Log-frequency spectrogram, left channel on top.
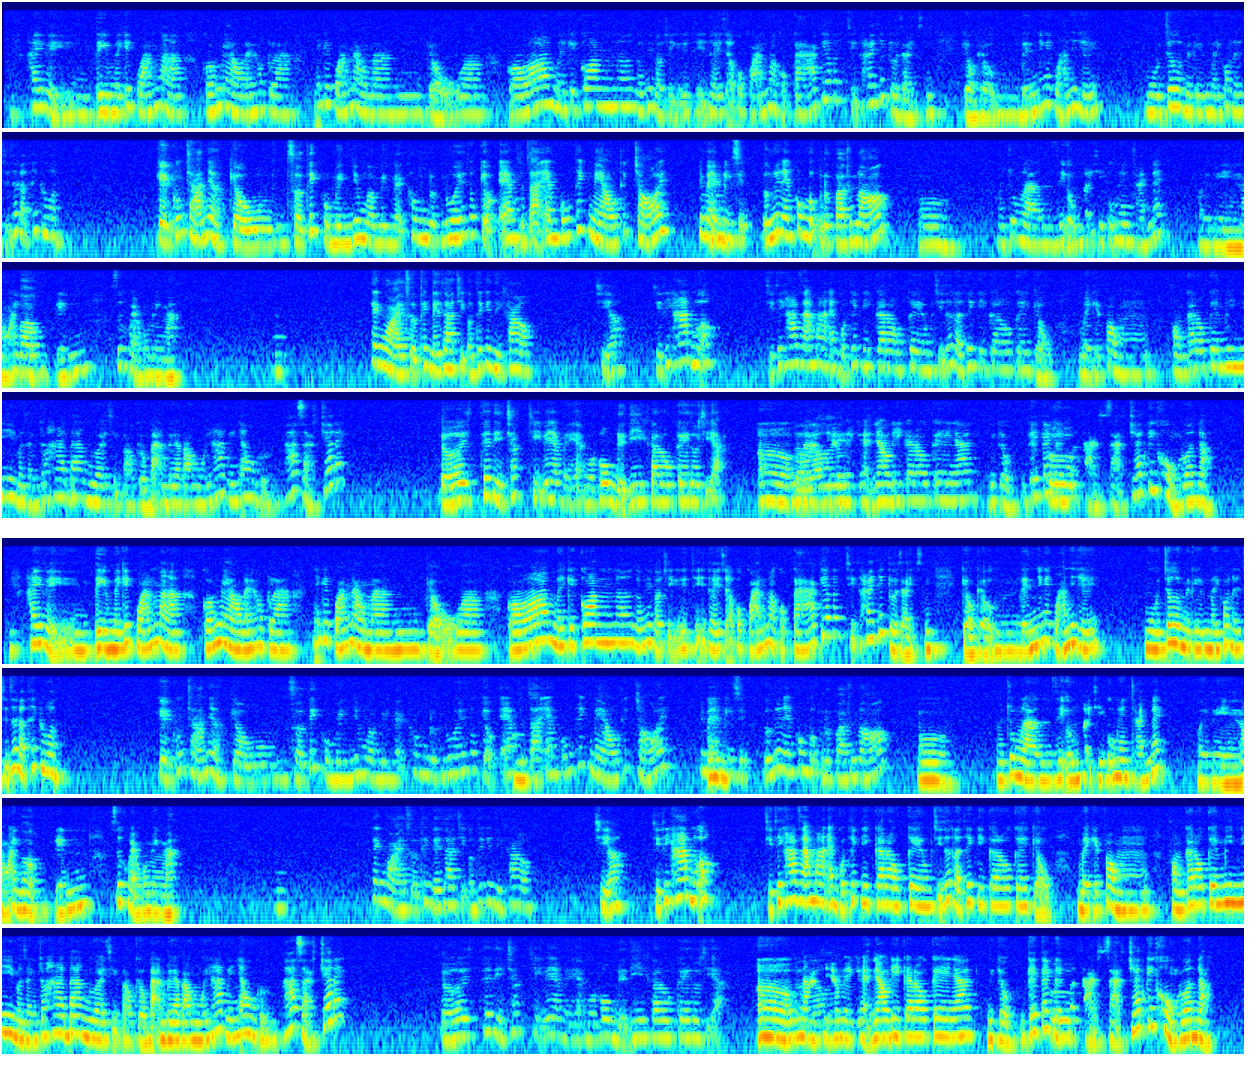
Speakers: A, on the right; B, on the left.
A: hay phải tìm mấy cái quán mà có mèo này Hoặc là những cái quán nào mà ừm, kiểu à, có mấy cái con à, Giống như kiểu chị chị thấy sẽ có quán mà có cá kiếc ấy Chị hay thích kiểu giải kiểu kiểu ừm, đến những cái quán như thế Ngồi chơi mấy cái mấy con đấy chị rất là thích luôn
B: Kể cũng chán nhỉ, kiểu sở thích của mình nhưng mà mình lại không được nuôi ấy. Giống kiểu em
A: Ừ.
B: thật ra em cũng thích mèo, thích chó ấy. Nhưng mà
A: Ừ.
B: em bị dị ứng nên em không đụng được vào chúng nó.
A: Ừ. Nói chung là dị ứng
B: Kiểu
A: vậy thì cũng nên
B: Ừ.
A: tránh đấy, bởi vì nó ảnh
B: vâng.
A: hưởng đến sức khỏe của mình mà.
B: ừ. Thế ngoài sở thích đấy ra chị còn thích cái gì khác không?
A: Chị á, chị thích hát nữa. Chị thích hát dã man, em có thích đi karaoke không? Chị rất là thích đi karaoke kiểu mấy cái phòng phòng karaoke mini mà dành cho hai ba người, chị vào kiểu bạn bè vào ngồi hát với nhau kiểu hát xả stress ấy.
B: Trời ơi, thế thì chắc chị với em phải hẹn một hôm để đi karaoke thôi chị ạ.
A: Ờ, hôm
B: Trời
A: nào
B: ơi.
A: chị em mình hẹn nhau đi karaoke nhá. Thì kiểu cái cách
B: Ừ,
A: đấy mà xả xả stress kinh khủng luôn nhở.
